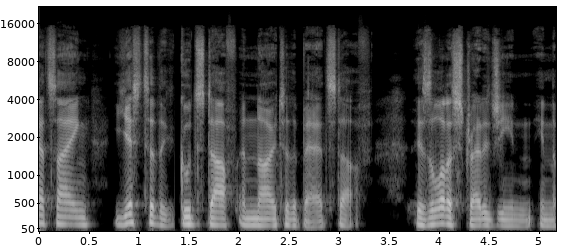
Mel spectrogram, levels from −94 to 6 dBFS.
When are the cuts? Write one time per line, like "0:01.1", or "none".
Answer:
0:01.3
